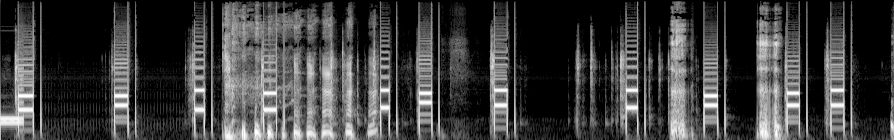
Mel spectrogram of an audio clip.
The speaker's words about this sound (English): Dialing. I'm laughing at the sound of the phone be like wiggling around as she dials with one finger on the table. It's amazing. It's wonderful.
